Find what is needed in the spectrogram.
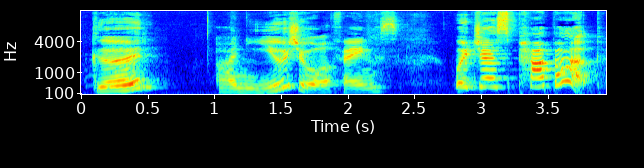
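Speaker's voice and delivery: lively picture-book read-aloud; reading to children. Acted. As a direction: read it like story time for first graders. Reads picture book aloud to class.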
